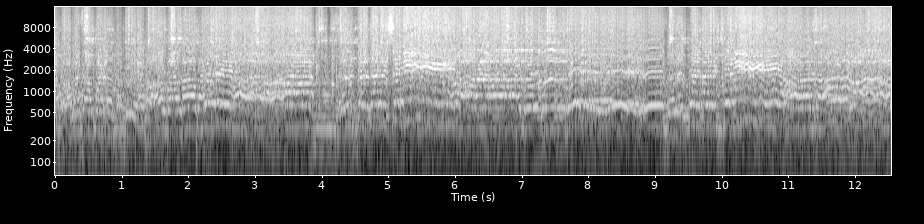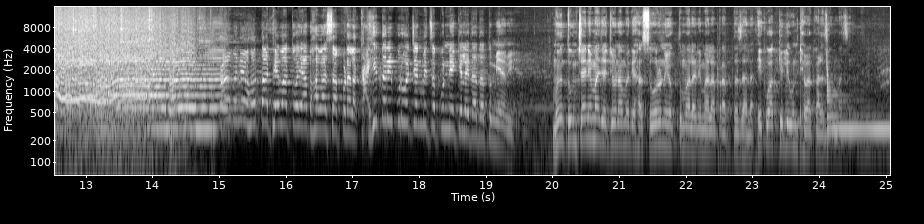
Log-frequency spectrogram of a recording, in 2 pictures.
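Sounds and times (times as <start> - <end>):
held accompanying notes: 0.0 - 8.0, 24.1 - 25.0
men singing in unison: 0.0 - 15.2.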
